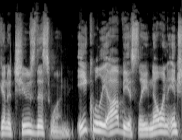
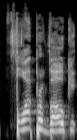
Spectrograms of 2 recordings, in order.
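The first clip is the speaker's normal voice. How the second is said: unconvincing put-on Boston accent, higher pitch; 5 semitones higher than usual. Reading a short review quote aloud after being asked for a Boston accent. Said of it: "Boston accent, please".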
